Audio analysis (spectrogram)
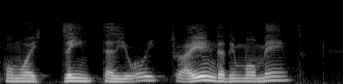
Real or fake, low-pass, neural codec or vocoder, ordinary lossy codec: fake; 7.2 kHz; codec, 16 kHz, 0.5 kbps, X-Codec, HuBERT features, trained on LibriSpeech; none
